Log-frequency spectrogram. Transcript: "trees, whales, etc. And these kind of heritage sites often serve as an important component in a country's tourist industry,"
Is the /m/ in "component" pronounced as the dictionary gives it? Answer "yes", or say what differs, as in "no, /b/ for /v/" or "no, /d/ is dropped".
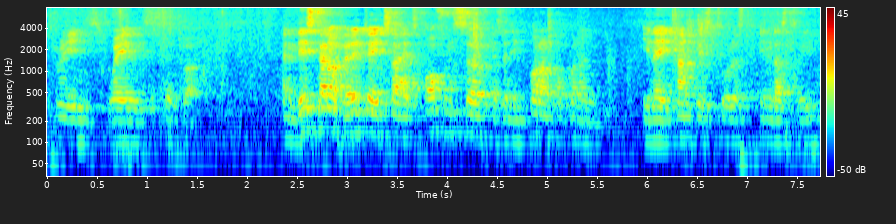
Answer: no, /m/ is dropped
